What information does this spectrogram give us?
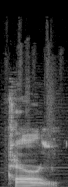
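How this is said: It is said in an American accent. "you kind of got to roll the R and the L together for the American pronunciation"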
